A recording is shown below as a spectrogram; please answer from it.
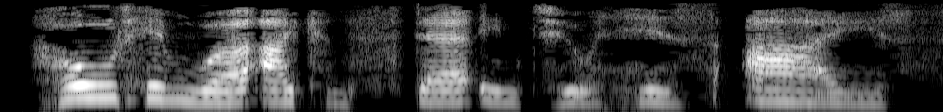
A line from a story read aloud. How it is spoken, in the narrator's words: the snake hissed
